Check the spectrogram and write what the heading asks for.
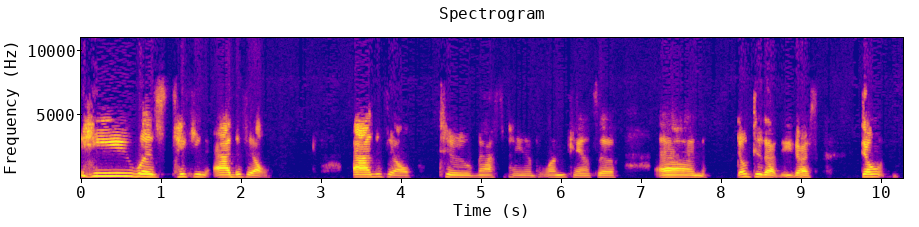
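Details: Adult woman with moderate ataxic cerebral palsy present since birth, attributed to lack of oxygen at birth; ataxic dysarthria (cerebral palsy).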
